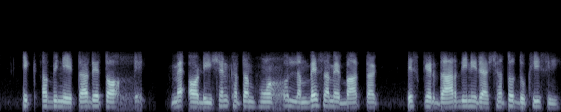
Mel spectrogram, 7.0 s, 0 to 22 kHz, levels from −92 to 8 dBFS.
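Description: The whole recording passes through the G.729 codec at 8 kbit/s, on a line band of roughly 200 Hz to 3.4 kHz. The damage is plainly audible. Speech is rebuilt from a vocal tract filter, a pitch predictor and a few pulses per frame, so it sounds rough and faintly synthetic. A simple telephone band-limit would only sound muffled.

Between 1.43 and 2.05 s, after "ਇੱਕ ਅਭਿਨੇਤਾ ਦੇ" and before "ਮੈਂ ਆਡੀਸ਼ਨ", VoIP packet loss concealed by the speech codec takes over. About 480 ms of audio is missing, scattered across 640 ms, and the longest unbroken loss is 160 ms. This fits losses of 20 ms packets. The decoder keeps extending the last pitch and filter, so the gaps become smeared buzzy tones that fade out. An ordinary dropout would leave silence or hard clicks instead. From 3.38 to 3.63 s, just before "ਲੰਬੇ ਸਮੇਂ ਬਾਅਦ ਤੱਕ", a second loss of 160 ms is filled in the same way. In both cases the voice stays weak and distorted for a moment after the packets return.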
